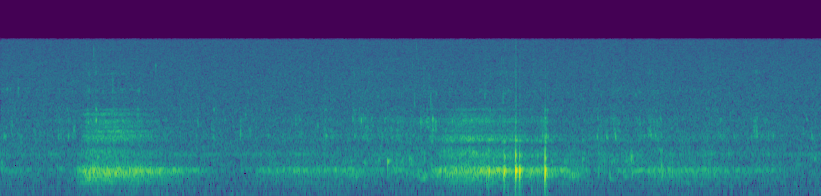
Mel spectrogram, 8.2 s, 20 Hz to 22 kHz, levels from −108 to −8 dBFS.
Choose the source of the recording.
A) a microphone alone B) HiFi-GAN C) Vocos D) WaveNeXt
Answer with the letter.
A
